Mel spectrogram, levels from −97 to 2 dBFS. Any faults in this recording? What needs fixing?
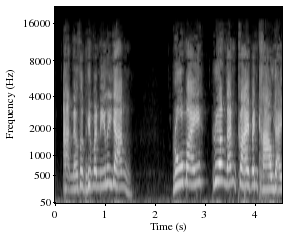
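The whole clip has that swirly, hollow smear of generation loss, with consonant attacks blurred and nothing above 16.6 kHz. It sounds like the speech was likely run through a lossy encoder around five times, with each pass requantising on a shifted frame grid so the noise and spectral holes pile up. The character fits AAC-LC at something like 64 kbit/s, but it's worse than one pass at that rate would give. Going forward, keep a lossless master and encode only once, at the final delivery step.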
